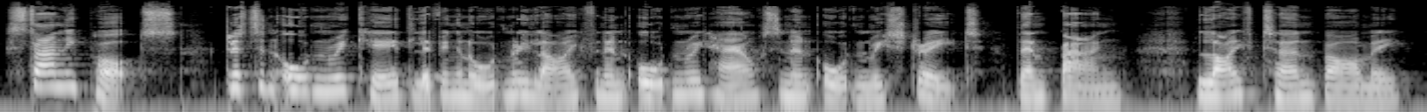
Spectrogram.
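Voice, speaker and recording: A woman with a slightly low voice reads a children's story. She narrates dramatically, speaking straight to the listener as she goes. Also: moderate pace. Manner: dramatic, addressing the listener directly. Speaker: story reader.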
